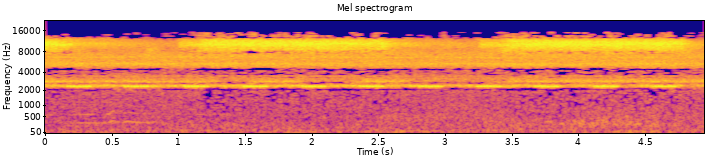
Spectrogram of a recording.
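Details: Cicadas singing on a southern night: steady high, shrill trilling drones on several pitches, with a sharper hiss above that swells and breaks into long phrases, and faint low background rumble.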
